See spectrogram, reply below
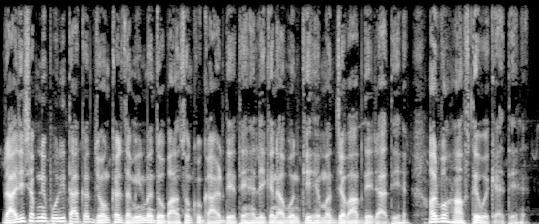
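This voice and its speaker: A man's voice: deep voice, animated, a little fast. A man narrating a scripted cartoon storybook tale as the narrator.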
